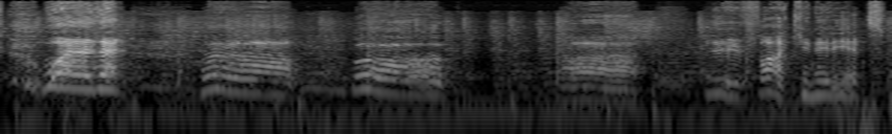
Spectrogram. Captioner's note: sobbing continues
